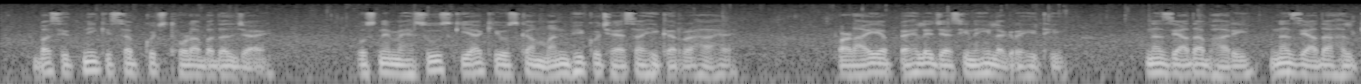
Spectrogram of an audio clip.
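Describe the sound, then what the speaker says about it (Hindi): Light, steady rain falls outside, a soft continuous patter that carries on beneath a voice narrating and is heard alone in the pauses. "बाहर बारिश की आवाज़ अब साफ सुनाई दे रही थी।"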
